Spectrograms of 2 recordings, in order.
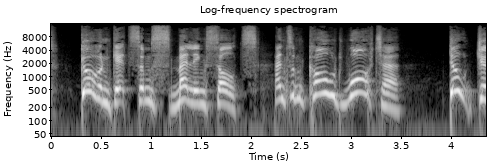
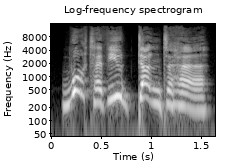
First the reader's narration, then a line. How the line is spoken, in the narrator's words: She asked angrily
